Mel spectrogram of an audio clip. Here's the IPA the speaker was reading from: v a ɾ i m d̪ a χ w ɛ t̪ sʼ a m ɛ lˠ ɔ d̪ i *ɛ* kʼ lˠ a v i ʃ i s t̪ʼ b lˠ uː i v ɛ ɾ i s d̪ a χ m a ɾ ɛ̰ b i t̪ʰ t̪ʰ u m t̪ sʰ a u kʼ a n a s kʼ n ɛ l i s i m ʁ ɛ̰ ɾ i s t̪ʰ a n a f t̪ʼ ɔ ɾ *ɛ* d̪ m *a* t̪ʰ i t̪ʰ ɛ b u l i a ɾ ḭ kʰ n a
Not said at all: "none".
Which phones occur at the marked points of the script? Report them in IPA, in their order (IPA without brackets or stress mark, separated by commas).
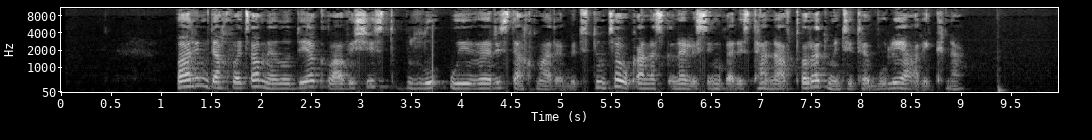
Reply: a, a, i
